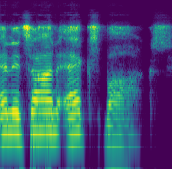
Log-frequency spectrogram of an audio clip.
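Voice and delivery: grave, solemn, soft, very slow and drawn out. Imagining an awards host announcing a game: soft, somber voice. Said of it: "a soft, somber voice".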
